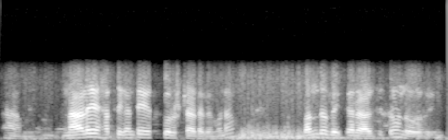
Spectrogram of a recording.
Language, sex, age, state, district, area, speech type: Kannada, male, 18-30, Karnataka, Koppal, rural, conversation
